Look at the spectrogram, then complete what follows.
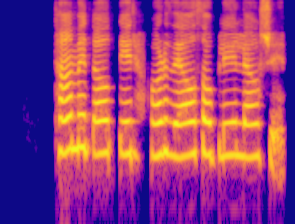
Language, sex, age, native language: Icelandic, male, 12, Icelandic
